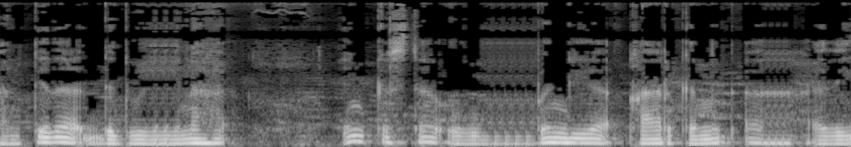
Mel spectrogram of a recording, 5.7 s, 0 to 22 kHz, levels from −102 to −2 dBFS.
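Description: Speech with repeated frames: stutters at 1.03, 3.29 and 5.12 s, where 70, 70 and 46 ms blocks replay two, four and three extra times, appearing as identical repeated waveform and spectrogram slices.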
